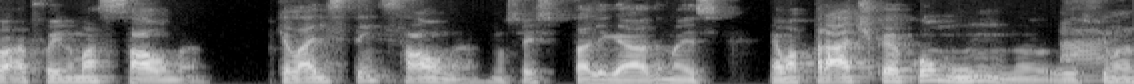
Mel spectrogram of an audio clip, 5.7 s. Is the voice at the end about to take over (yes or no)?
no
